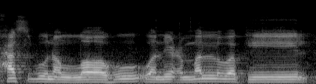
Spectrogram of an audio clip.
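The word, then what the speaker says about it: حسبنا الله ونعم الوكيل: আর আপনার 3 নম্বর প্রশ্ন ছিল হাসবুনাল্লাহু ওয়া নিয়মাল ওয়াকিল, নিয়মাল মাওলা ওয়া নিয়মান নাসির, কিভাবে উচ্চারণ করবেন আপনি শুনবার চাইতেছিলেন। তো হাসবুনাল্লাহু ওয়া নিয়মাল ওয়াকিল, নিয়মাল মাওলা ওয়া নিয়মান নাসির, এই হলো তার সঠিক উচ্চারণ।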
